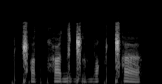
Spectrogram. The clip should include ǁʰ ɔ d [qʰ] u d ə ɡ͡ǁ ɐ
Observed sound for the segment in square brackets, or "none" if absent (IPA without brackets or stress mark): qʰ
